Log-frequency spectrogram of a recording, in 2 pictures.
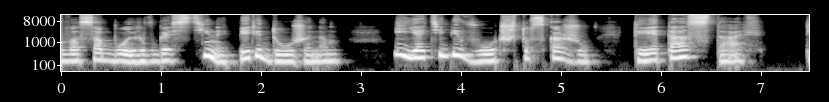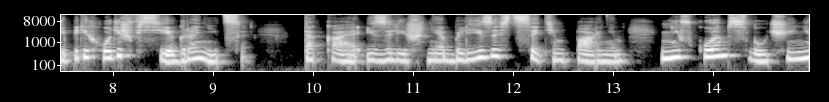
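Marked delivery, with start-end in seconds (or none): none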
